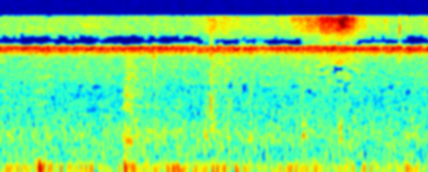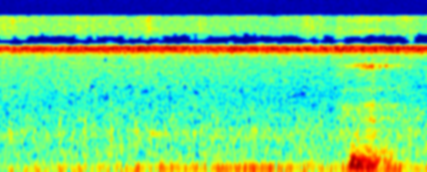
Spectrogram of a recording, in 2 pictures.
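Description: Insects, likely crickets, giving a steady high-pitched drone over a low background rumble. About five seconds in, a chicken gives a short cluck.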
